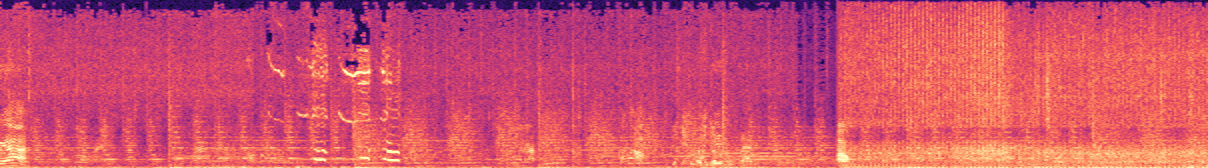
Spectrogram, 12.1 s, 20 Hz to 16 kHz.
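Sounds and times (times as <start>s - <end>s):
background music: 0.0s - 12.0s
dog whining and yipping: 2.6s - 4.0s.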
